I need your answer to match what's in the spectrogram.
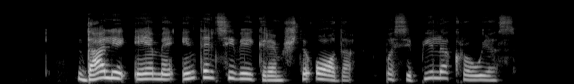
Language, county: Lithuanian, Kaunas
